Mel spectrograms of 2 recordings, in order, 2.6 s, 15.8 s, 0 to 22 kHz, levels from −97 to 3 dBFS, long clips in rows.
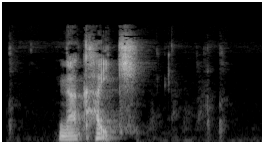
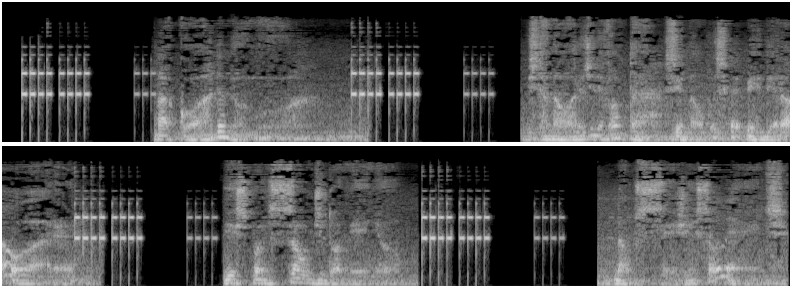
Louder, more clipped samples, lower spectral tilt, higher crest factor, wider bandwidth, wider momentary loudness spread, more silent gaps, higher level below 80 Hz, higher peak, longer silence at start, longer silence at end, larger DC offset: second, -24 LUFS vs -21 LUFS; neither; second, -2 dB/octave vs -3.5 dB/octave; first, 24 dB vs 16 dB; second, 11.5 kHz vs 14.5 kHz; about the same, 17 LU vs 15 LU; neither; second, -54 dBFS vs -32 dBFS; about the same, -6 dBFS vs -6 dBFS; first, 0.55 s vs 0.2 s; first, 1.25 s vs 0 s; neither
